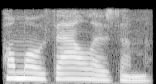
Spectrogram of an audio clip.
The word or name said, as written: homothallism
